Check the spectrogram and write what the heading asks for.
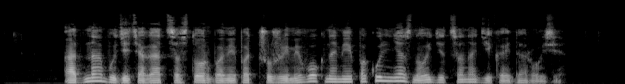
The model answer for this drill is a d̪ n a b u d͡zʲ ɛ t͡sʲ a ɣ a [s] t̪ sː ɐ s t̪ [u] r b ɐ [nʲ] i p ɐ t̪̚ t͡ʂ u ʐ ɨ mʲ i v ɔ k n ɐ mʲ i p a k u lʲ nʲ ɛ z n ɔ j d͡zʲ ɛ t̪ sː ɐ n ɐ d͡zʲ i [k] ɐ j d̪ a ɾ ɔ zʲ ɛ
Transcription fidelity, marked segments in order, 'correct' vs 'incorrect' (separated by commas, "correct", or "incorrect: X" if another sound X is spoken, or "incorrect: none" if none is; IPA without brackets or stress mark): incorrect: none, incorrect: ɔ, incorrect: mʲ, correct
